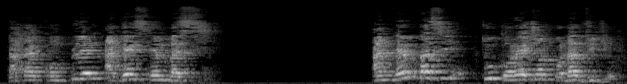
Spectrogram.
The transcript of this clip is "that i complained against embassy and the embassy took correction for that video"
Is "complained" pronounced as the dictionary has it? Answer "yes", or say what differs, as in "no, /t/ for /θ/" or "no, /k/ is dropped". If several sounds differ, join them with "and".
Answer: no, /d/ is dropped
